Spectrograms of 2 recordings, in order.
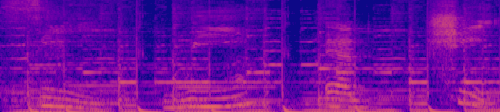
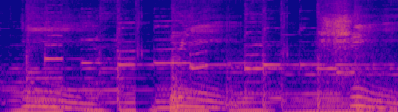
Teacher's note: This sound is the E as in see, we, she. Okay, it's a high vowel. High because the tongue is high. It's a tense vowel because all the articulation organs are really tense. The lips pull to the sides a bit. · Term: E sound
